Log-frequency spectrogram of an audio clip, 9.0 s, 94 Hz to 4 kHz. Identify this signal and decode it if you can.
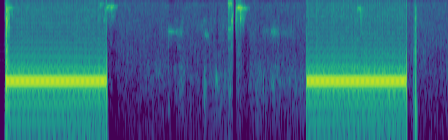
Ringback tone (North America), 440 + 480 Hz.
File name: out- - - - - .9727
